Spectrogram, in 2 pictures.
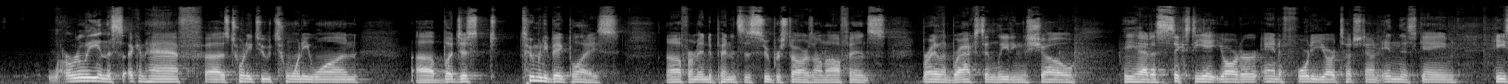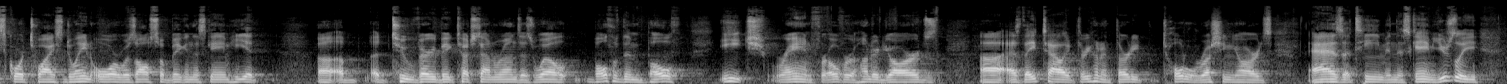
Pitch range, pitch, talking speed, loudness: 110-125 Hz, 115 Hz, 180 wpm, -15 LUFS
